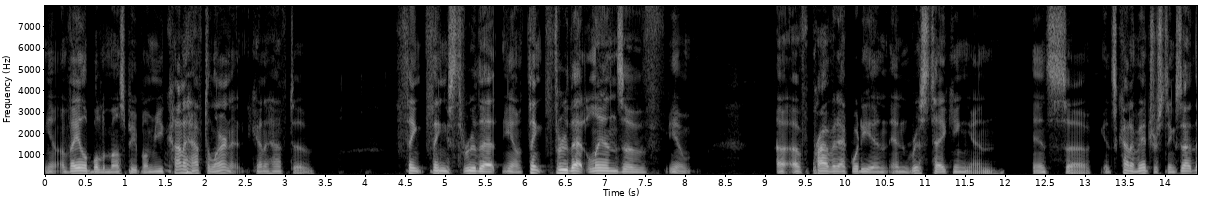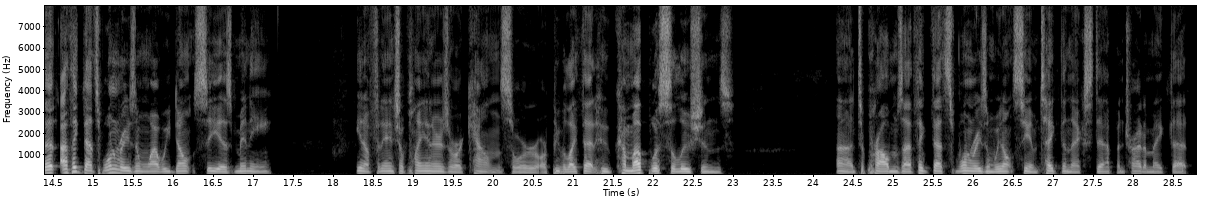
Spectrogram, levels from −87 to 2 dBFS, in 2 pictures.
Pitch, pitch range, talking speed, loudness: 115 Hz, 105-125 Hz, 205 wpm, -31 LUFS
